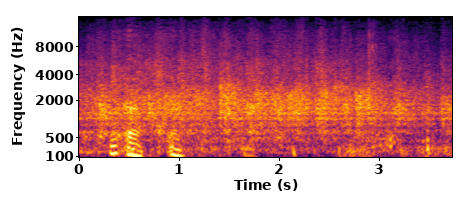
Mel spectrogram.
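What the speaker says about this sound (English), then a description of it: "give a round of applause to our panelist speakers" Scattered applause at a global finance forum for the panel speakers, moderate and diffuse, with voices speaking over the clapping.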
